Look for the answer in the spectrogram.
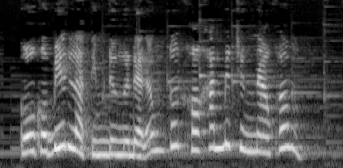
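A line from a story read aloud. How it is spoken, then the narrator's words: Furious yell. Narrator (Vietnamese): Cô nàng tức giận, tức tối hét lên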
